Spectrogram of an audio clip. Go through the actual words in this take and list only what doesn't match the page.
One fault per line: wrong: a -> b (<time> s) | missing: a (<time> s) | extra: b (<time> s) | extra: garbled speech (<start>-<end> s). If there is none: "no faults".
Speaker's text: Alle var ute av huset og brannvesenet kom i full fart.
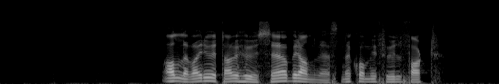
no faults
